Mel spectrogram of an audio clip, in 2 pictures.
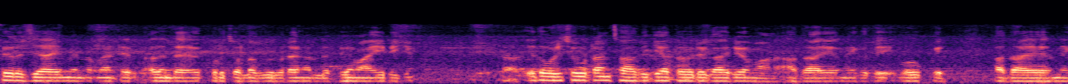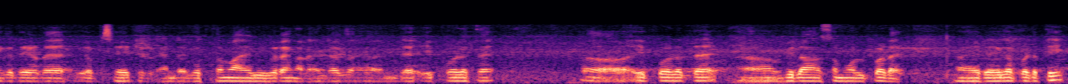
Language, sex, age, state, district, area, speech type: Malayalam, male, 45-60, Kerala, Alappuzha, rural, spontaneous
